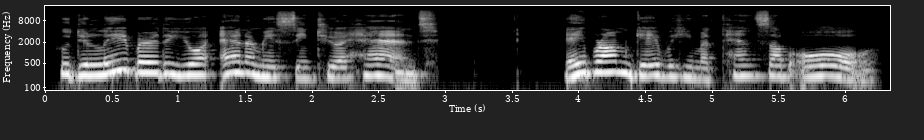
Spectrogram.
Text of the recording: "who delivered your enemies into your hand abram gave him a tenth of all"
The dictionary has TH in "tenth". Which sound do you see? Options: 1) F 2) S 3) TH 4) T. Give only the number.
2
